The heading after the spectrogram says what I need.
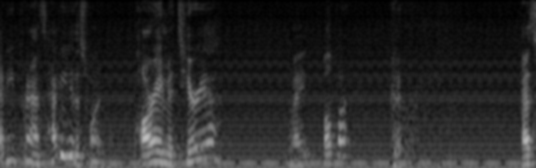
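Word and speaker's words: in pari materia: How do you pronounce, how do you do this one? Pare materia? Am I ballpark? Good. Has it? Impare materia, thank you.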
